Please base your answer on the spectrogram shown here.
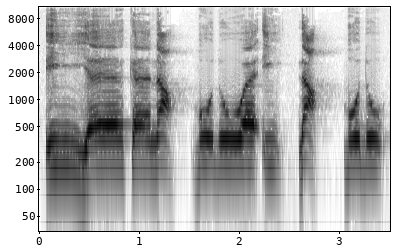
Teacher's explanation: العين هنا ساكنة، نع العين ساكنة. أول خطأ بسمعه هو الشدة في العين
